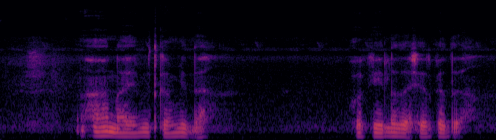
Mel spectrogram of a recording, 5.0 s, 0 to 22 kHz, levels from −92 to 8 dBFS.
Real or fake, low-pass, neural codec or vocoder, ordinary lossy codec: real; none; none; none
